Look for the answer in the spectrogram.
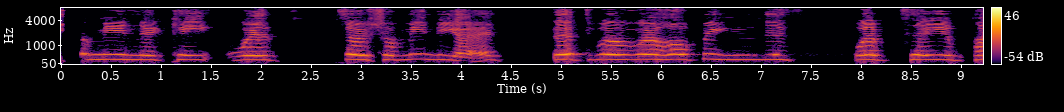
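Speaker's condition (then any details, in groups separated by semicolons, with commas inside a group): Cerebral palsy, spastic ataxic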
